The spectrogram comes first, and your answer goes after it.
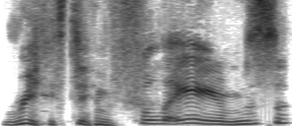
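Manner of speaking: high, slow and drawn out; dramatic caption. Retold or imitated. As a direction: stretch it out like a spooky storyteller. Dramatic reading of comic caption.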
